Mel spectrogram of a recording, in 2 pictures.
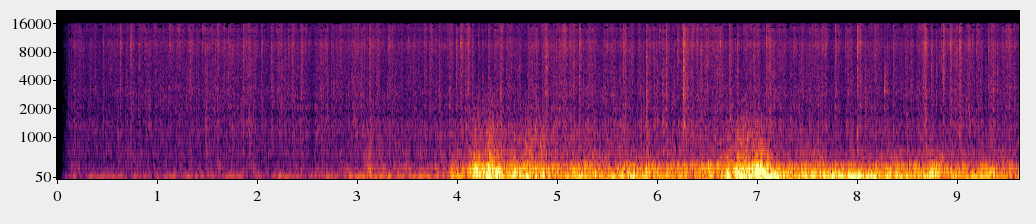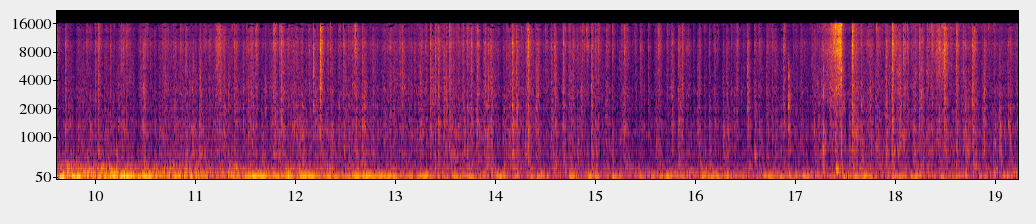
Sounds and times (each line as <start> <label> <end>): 0.0 Medium Rain on Jeep Roof 19.2
3.0 thunder 12.9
